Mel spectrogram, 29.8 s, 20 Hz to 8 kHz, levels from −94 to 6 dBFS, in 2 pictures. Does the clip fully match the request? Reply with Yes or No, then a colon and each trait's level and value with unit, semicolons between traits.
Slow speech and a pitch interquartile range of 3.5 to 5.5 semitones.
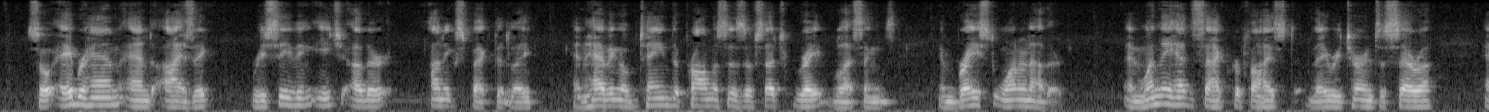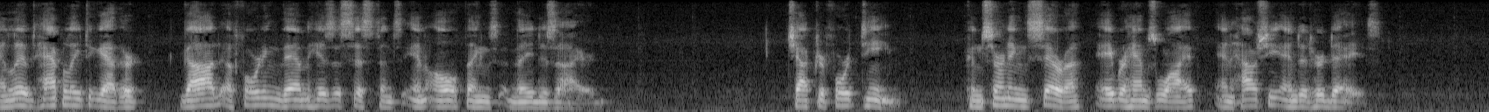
No: slow, 110 wpm; average, 2.8 semitones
